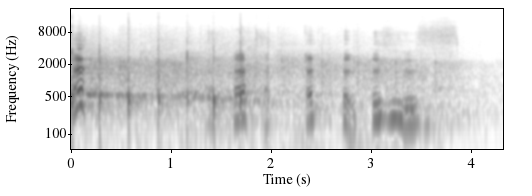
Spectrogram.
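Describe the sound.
A short round of clapping, with sharp, fairly regular claps rather than a dense roar of applause, under people talking and calling out. It fades out after a few seconds.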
